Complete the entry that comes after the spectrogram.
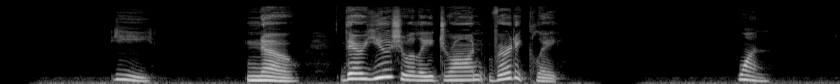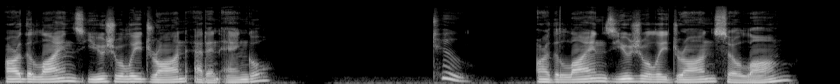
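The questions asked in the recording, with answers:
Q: No, they're usually drawn vertically.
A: 1: Are the lines usually drawn at an angle?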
